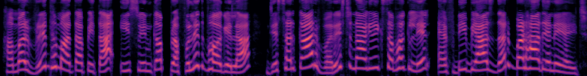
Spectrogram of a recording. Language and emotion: Maithili, happy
